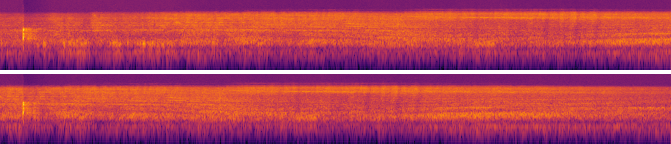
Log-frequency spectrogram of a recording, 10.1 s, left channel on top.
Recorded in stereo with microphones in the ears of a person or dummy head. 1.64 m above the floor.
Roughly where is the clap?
Centre.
